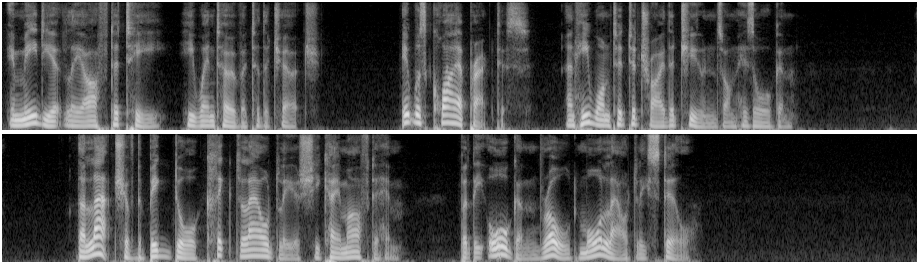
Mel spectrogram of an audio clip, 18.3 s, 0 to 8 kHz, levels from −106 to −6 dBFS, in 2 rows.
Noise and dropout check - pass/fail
pass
